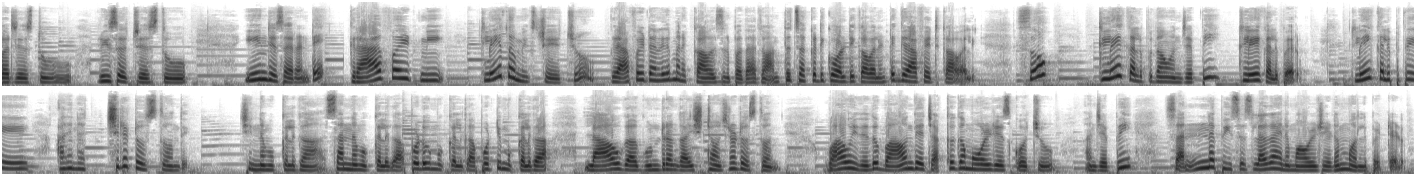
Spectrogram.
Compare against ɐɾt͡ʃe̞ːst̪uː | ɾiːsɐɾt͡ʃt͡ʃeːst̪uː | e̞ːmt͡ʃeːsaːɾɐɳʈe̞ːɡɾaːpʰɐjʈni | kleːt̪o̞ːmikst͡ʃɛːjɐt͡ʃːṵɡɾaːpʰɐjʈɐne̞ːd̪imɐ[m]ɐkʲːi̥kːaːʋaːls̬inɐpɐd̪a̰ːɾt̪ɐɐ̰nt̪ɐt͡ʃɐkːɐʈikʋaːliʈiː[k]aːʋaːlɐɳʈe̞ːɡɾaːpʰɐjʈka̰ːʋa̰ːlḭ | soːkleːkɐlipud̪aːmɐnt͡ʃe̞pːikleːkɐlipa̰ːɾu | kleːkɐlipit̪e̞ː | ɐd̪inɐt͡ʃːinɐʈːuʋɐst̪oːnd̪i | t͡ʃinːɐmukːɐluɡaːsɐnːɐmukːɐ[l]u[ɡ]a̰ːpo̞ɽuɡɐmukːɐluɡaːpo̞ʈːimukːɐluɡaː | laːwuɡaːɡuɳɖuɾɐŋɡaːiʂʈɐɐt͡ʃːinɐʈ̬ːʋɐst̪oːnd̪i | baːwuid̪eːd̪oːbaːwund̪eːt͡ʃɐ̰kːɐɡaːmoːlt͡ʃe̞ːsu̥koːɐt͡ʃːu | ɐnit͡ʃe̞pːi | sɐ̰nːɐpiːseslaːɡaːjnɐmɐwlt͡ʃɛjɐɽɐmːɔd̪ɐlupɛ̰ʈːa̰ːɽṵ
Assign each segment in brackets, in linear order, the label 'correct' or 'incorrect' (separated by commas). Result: incorrect, correct, correct, correct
